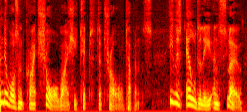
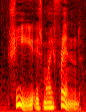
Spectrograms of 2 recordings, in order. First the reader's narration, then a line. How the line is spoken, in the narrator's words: said Nutt calmly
